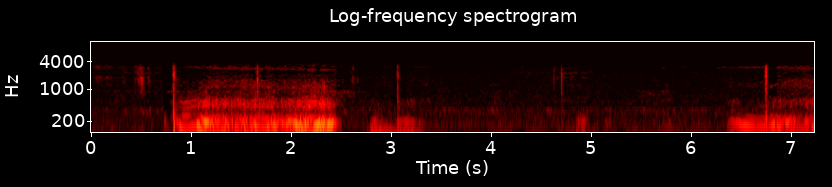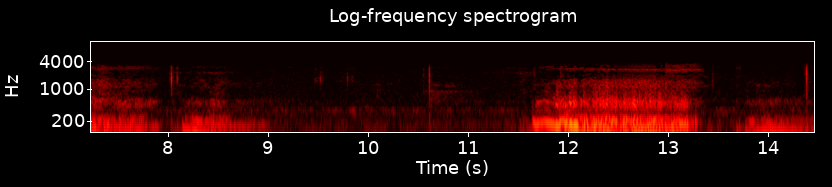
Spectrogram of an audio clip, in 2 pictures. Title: help me snore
